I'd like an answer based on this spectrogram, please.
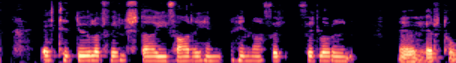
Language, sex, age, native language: Icelandic, other, 13, Icelandic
